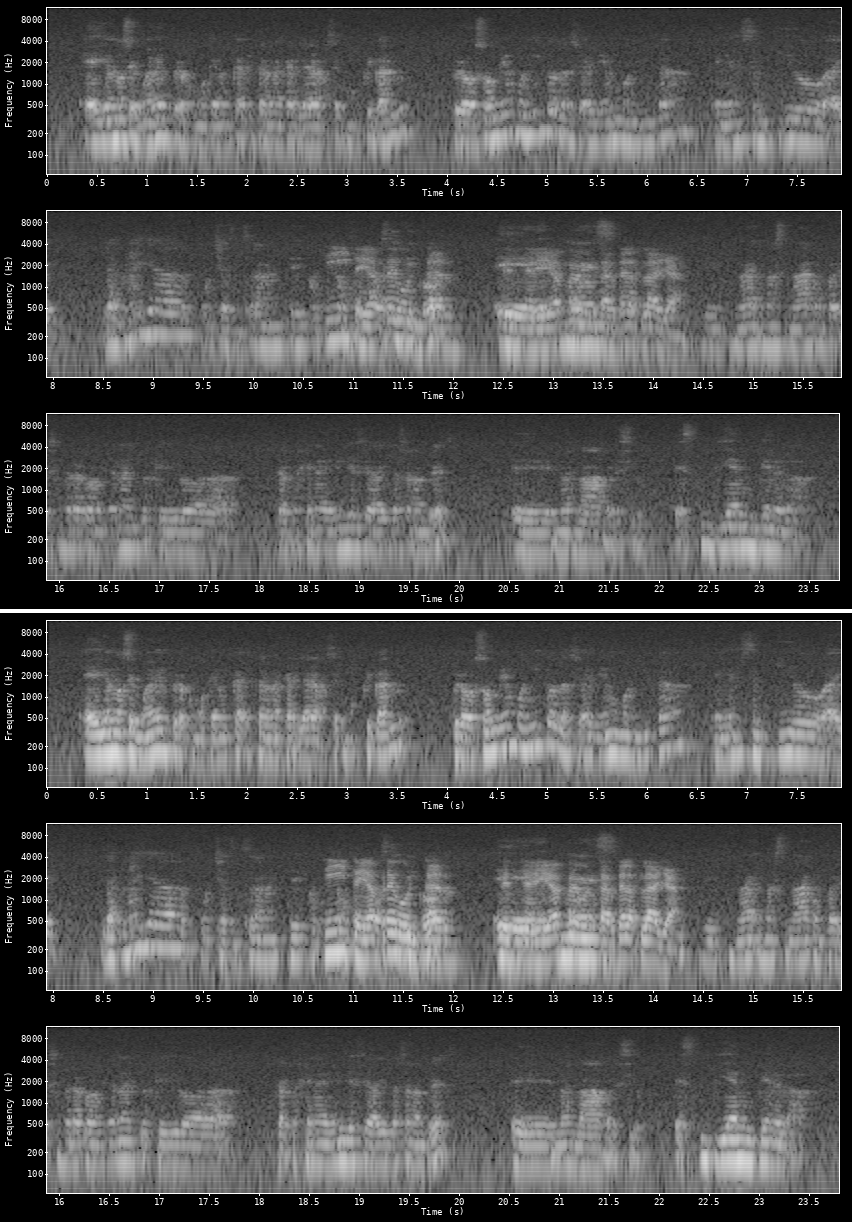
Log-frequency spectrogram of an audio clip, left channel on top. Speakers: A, on the right (about 60°); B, on the right (about 80°).
A: ellos no se mueven, pero como que nunca están en una carrilera, no sé cómo explicarlo, pero son bien bonitos, la ciudad es bien bonita, en ese sentido hay la playa, pucha, sinceramente, como
B: Sí,
A: estamos
B: te
A: en
B: iba
A: el Pacífico,
B: a preguntar,
A: eh,
B: se te iba
A: no
B: a preguntar
A: es
B: de la playa.
A: Sí, no, no es nada a comparación de la colombiana. Yo que he ido a Cartagena de Indias y a Isla San Andrés, eh, no es nada parecido. Es bien, bien helada.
